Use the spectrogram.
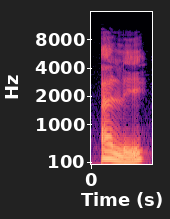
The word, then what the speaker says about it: allé: The good thing, as usual in French, is you will pronounce it aller, aller, aller, and aller. So technically you don't pronounce the final e, you don't pronounce the final s, and you don't pronounce the final es.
